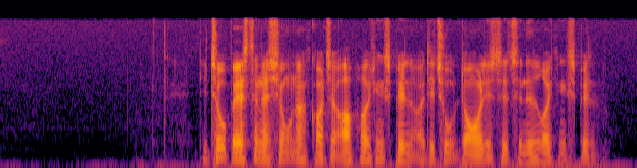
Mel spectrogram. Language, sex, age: Danish, male, 37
